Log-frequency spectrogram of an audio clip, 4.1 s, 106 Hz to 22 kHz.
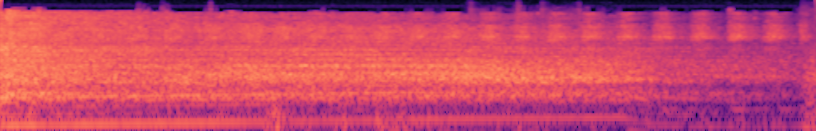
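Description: Audi SQ2 S Tronic quattro with 300 hp accelerating, a deep engine rumble with a rising drone and a gear-change dip, heard close from inside the car and fading slightly near the end.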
